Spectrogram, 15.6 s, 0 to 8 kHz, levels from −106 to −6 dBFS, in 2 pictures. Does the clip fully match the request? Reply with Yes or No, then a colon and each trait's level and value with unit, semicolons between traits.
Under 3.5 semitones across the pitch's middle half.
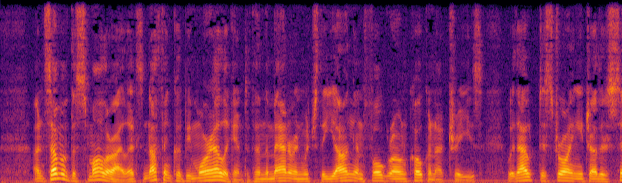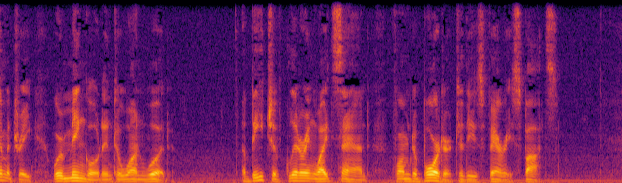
No: average, 4.3 semitones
